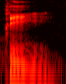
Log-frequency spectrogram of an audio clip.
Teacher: Tidak dia seperti qa atau qu. Derajat ketebalannya ketika dia kasrah itu turun.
